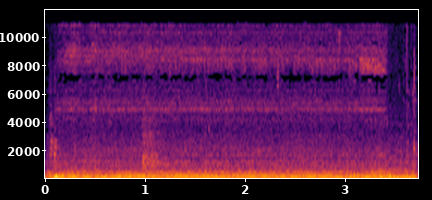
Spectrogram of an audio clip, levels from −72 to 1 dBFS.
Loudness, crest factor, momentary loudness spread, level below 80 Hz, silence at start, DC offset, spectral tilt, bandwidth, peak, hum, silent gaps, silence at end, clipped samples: -22 LUFS; 16 dB; 2 LU; -32 dBFS; 0 s; 0.2%; -6.5 dB/octave; 11.5 kHz; -4 dBFS; none; none; 0 s; under 0.1%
